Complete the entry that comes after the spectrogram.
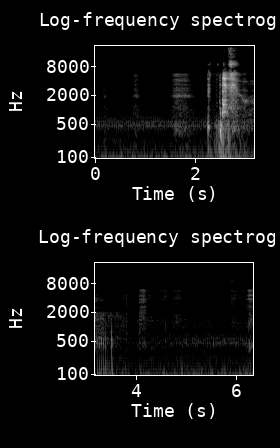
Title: Stifled Allergy sneezes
